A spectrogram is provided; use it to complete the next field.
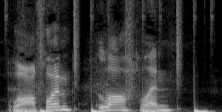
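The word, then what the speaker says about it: Loughlin: Lori, also known as Aunt Becky, mainly because people don't know how to pronounce her last name properly. I know it. Laughlin.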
